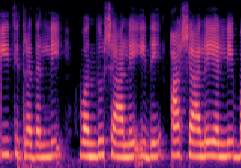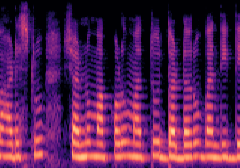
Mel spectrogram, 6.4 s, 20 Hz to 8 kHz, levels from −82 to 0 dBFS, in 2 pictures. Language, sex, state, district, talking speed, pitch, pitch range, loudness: Kannada, female, Karnataka, Bidar, 120 wpm, 235 Hz, 230-245 Hz, -17 LUFS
